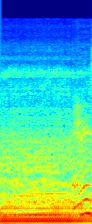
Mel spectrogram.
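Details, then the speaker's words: Running shower plumbing: loud steady low droning rumble with pitch wavering and sliding; suspected water hammer, possibly from a slightly cracked or clogged fixture, likely on the cold water supply. "this ladies and gentlemen a prime example of West called water hammer the mound is slightly cracked are slightly clogged"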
